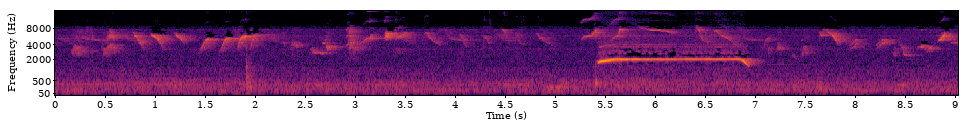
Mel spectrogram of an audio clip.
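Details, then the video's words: White-eye in rough "ngriwik" trill style, used as a tutor recording for training birds: rapid, high, scratchy down-slurred notes run on continuously, broken by a long steady whistled tone midway. "Suara Pleci Bustomi Ngriwik Kasar"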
